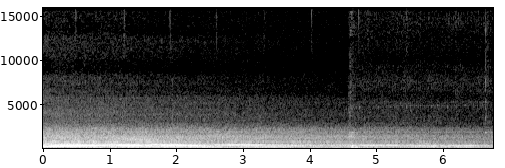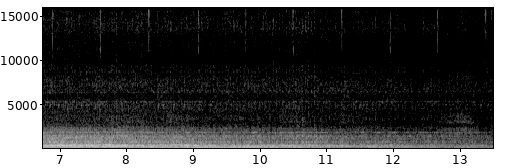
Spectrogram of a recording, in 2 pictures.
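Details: Early cast-iron Dunlop-made Craftsman 12-inch disc sander from a garage sale, bronze bushings still needing oil, damaged cord, first start with no sandpaper fitted: smooth motor hum falling steadily in pitch as it coasts down, no grinding or rattle. Bearings sound fine; normal run.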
